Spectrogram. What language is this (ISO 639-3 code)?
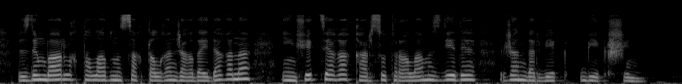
kaz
